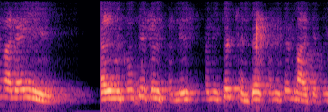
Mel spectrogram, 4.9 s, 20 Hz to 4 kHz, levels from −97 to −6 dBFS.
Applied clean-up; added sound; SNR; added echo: none; none; none; reverberation time 0.8 s.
